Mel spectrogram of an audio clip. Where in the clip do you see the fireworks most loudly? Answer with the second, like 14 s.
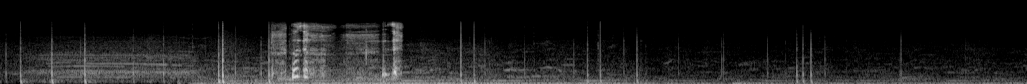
2 s.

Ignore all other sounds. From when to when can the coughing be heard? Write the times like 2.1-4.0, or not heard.
2.7-4.0.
